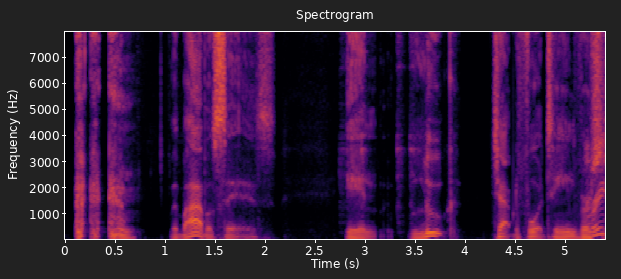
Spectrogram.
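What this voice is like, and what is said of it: Deeper voice, put-on southern accent. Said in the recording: “Your voice got deeper. Somehow you had a southern accent. ... How's my southern accent? ... That was actually really good.”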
